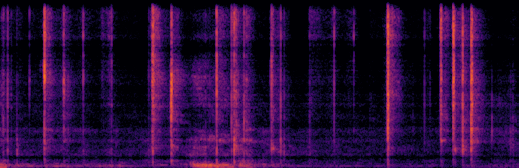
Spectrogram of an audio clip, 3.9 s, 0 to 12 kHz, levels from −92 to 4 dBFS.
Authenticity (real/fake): fake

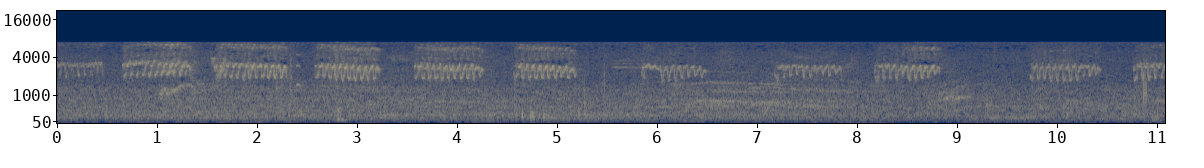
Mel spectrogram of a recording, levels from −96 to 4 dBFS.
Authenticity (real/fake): real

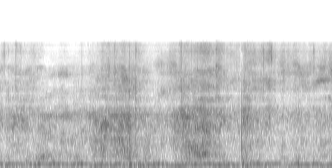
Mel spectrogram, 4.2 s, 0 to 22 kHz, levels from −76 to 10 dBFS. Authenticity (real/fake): fake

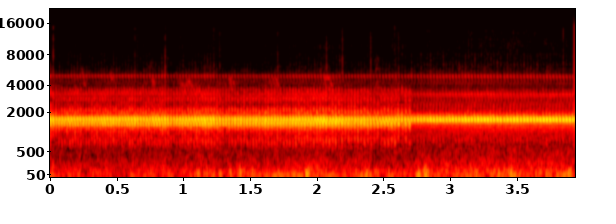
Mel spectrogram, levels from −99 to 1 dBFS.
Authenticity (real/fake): real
